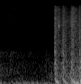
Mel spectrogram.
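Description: Gunfire in the video game Warface from a PP-19 Bizon, a sudden loud rapid burst of shots cutting in after a quiet stretch and continuing to the end.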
